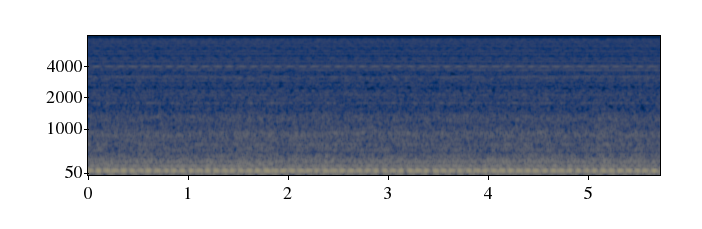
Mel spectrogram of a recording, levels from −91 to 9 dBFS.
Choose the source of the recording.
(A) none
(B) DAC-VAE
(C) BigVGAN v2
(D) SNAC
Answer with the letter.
A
